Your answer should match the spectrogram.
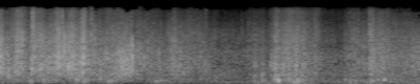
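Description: Dry fallen leaves rustling and crackling as a hunting dog grabs and worries a freshly shot raccoon on the ground, busiest in the first second and then dying down, with a couple of dull knocks near the end.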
